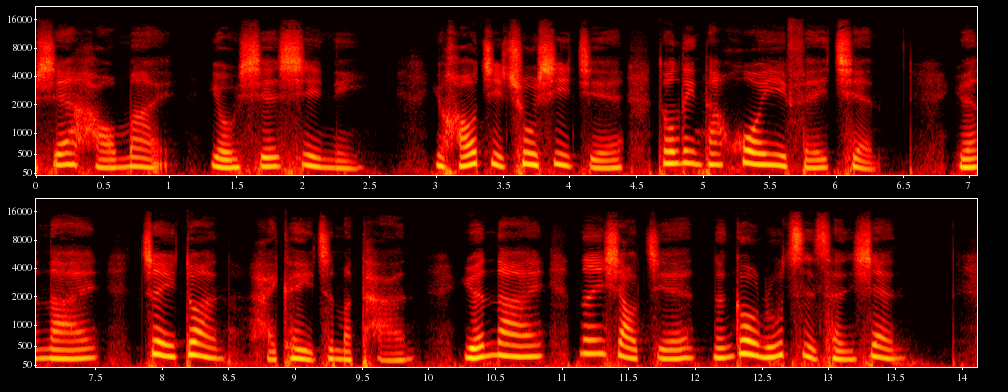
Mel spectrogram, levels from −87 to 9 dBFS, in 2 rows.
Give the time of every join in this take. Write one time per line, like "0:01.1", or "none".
none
